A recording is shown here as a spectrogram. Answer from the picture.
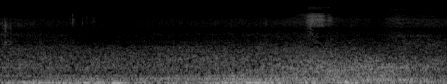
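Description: Steady low rumble with an even hiss over it, and a short brief hiss about three seconds in.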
